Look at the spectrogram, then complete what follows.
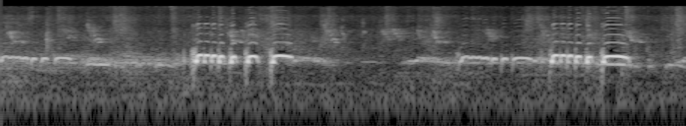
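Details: Female zebra dove calling to a male, used as a lure call: two bursts of quick, staccato cooing notes running into a steadier trailing coo, separated by a quiet pause.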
